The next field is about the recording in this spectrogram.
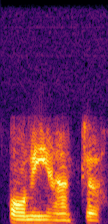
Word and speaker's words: Oneonta: It's pronounced Oneonta.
